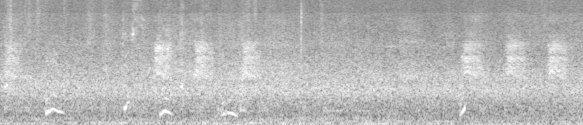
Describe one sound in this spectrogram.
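A woman gives short commands to a dog nearby.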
